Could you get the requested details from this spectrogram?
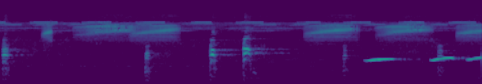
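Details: Jaó, the undulated tinamou, singing in the sertão: two pure, slightly upslurred whistles near the end, set against a pulsing high insect chorus and several dry clicks.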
